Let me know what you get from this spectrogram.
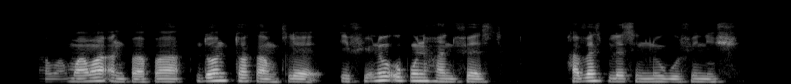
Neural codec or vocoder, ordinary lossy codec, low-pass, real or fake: none; none; 7.2 kHz; real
